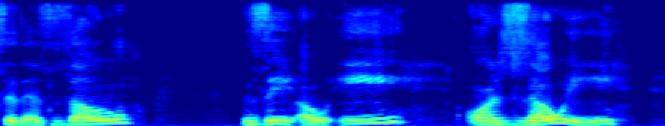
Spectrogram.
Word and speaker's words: Zoey: as though z-o-e or Zoe I pronounce it as Zoe and I spell it z o e y so she is Zoe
